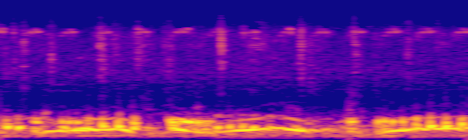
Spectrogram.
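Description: A pigeon coos in low, throaty, rolling phrases, three or four swooping calls run together with barely a pause, loud and clear with no talking over it.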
